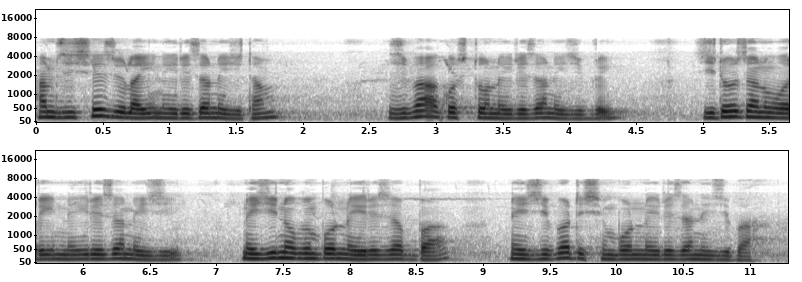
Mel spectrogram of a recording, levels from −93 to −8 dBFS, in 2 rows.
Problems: low volume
